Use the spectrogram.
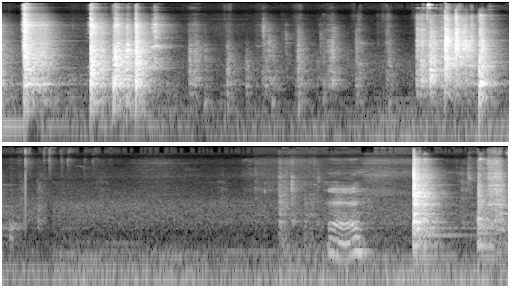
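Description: A pulley shaft on a mower is hammered out of its worn bearings with sharp metallic strikes, first in a quick cluster, then a second burst and a last blow, with quiet clinks between and a brief spoken word.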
